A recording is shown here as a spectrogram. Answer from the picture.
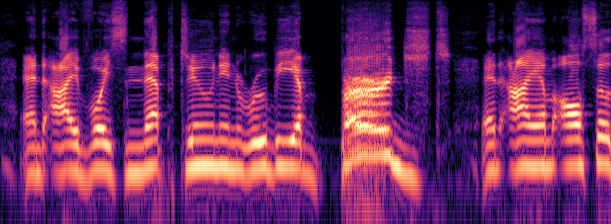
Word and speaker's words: RWBY: the only person able to pronounce the name rubik properly unlike this heathen above me it's raw wubby no it's ruby we've been over this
